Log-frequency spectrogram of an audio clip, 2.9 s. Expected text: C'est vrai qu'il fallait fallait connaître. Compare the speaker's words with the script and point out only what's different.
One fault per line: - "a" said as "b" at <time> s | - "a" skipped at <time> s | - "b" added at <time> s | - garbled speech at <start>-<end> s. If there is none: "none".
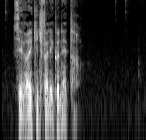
- "fallait" skipped at 1.1 s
